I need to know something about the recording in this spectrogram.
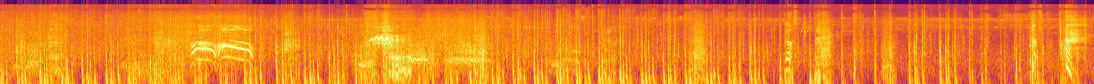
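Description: A horse gallops, its hooves pounding quickly on the ground.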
